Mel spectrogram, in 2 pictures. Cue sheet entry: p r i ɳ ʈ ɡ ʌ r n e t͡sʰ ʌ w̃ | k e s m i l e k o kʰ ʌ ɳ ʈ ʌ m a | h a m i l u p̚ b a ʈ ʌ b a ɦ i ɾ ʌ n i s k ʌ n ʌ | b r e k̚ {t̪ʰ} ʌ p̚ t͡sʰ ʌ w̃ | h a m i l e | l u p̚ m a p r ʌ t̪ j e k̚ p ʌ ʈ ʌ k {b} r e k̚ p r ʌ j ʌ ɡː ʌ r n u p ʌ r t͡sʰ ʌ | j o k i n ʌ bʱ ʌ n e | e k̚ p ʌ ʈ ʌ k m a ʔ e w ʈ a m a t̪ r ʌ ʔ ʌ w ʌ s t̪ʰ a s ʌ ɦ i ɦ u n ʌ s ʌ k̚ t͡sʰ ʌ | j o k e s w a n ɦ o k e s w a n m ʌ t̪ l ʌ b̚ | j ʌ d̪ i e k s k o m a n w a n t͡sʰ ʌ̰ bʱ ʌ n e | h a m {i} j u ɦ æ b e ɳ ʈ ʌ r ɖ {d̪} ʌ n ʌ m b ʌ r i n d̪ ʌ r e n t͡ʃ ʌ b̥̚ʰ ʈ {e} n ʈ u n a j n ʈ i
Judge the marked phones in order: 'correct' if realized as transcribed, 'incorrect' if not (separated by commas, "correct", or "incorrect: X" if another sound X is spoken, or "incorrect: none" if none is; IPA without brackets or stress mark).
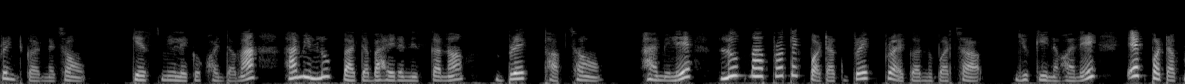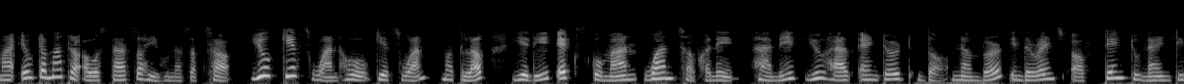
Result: correct, correct, correct, correct, correct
